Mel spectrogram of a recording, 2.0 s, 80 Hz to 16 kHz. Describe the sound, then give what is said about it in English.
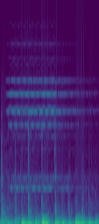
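A family's telephone rings at home in 1986 North Carolina. Its faint bell gives rapid, evenly repeated rattling strikes over a low buzzy hum, with no voices. “35-year-old Emery LeHue and his family get a phone call.”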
